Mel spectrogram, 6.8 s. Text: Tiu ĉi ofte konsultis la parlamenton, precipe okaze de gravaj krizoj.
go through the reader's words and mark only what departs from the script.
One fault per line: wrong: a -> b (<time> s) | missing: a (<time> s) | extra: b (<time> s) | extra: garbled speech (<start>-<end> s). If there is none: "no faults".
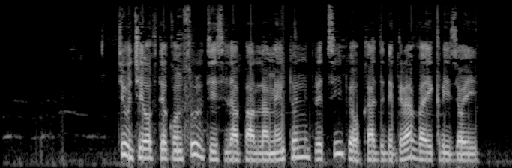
no faults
